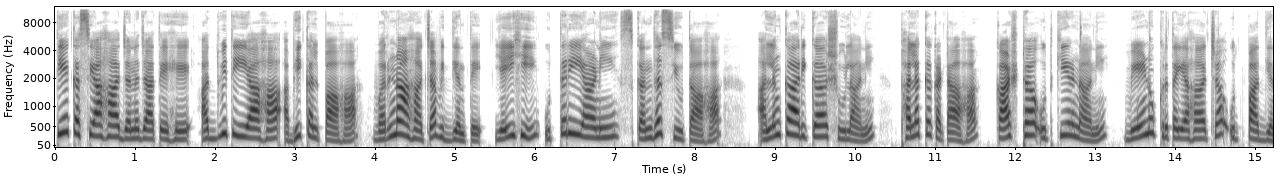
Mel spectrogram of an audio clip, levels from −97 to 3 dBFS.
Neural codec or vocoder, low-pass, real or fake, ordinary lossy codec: none; 10.8 kHz; real; none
